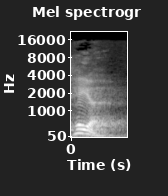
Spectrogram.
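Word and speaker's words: Haigha: happy his name is haa he pronounced it so as to rhyme with mayor the other Messengers called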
